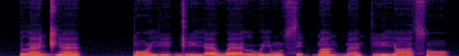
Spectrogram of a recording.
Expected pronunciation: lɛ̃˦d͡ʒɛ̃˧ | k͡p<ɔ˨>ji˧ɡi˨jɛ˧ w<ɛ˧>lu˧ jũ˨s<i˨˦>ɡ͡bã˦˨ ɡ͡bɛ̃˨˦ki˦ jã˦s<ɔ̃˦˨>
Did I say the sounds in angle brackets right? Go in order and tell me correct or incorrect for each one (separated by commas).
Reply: incorrect, correct, correct, correct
